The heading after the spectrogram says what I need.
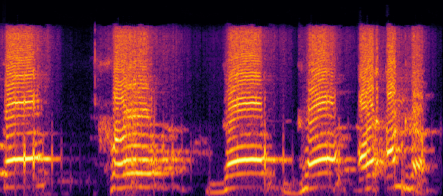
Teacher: व्यंजन की ध्वनियों को उच्चारित करने में जिह्वा के पिछले भाग से कोमल तालु का स्पर्श जहां होता है वहां पर कंठस्थ ध्वनियां होती है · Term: कंठस्थ व्यंजन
